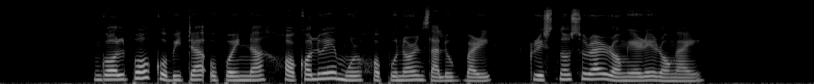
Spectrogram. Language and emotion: Assamese, neutral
